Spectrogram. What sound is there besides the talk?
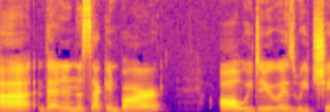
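No everyday noise stands out behind the speech.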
